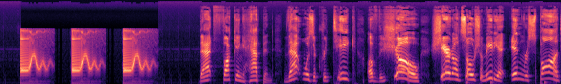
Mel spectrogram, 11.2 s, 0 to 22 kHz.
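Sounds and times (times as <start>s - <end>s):
cartoonish boing sound effect: 0.4s - 3.2s
speech: 4.0s - 11.2s.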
